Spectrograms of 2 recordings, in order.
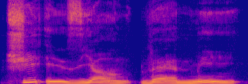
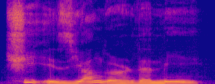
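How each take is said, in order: First: Said in the usual way. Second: Younger said lower as the answer; correct form. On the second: Shown as a demonstration. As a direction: drop the voice to give the right answer. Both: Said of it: "using comparative".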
